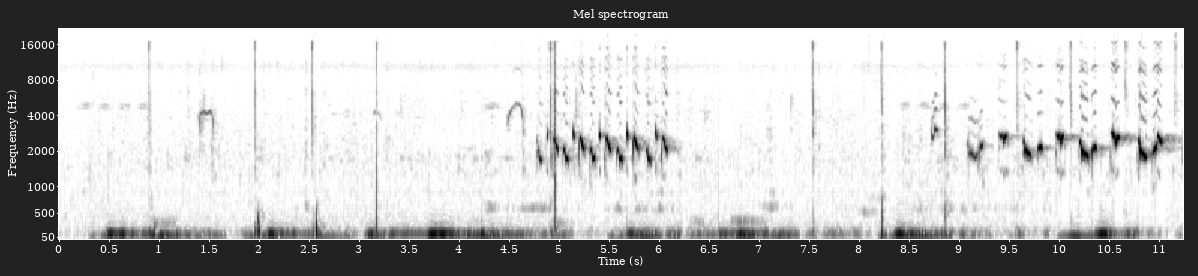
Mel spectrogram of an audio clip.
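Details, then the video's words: Sooty-headed bulbul female calls for the male, with other birds joining in. After several seconds of low background rumble and clicks, two lively bursts of fast, jumbled chattering notes arrive, the second longer and denser. "SUARA TRUCUK BETINA MEMANGGIL JANTAN, BURUNG LAIN JUGA IKUT NYAUT"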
